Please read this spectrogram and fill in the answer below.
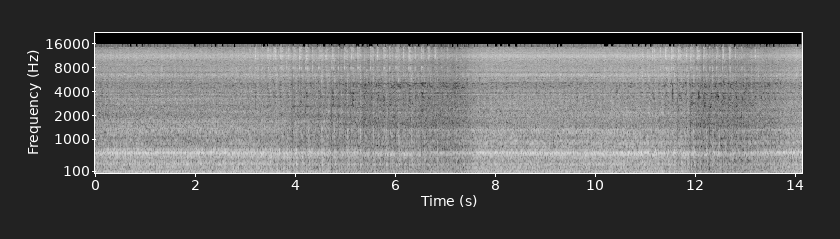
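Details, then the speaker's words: Hyundai Santa Fe 3.5 V6 at idle: rhythmic knock three to four per second with faint hum from the right side, like an engine bearing; traced to an egg-shaped, wobbling AC compressor pulley assembly. "here's your knocking noise AC compressor watch that pulling on the right as the belt spins it get a little egg shape and it bounces all over the place"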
